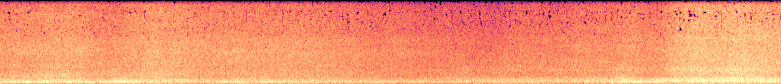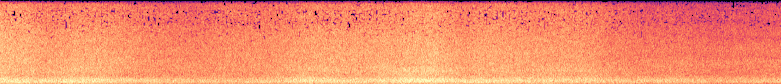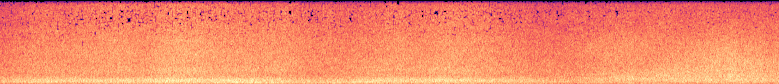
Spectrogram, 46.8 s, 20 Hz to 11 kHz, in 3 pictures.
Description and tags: Hurricane Ophelia - Youghal, Co. Cork, Ireland - 16th October 2017 (2)
Hurricane Ophelia - Youghal, Co. Cork, Ireland - 16th October 2017
Hurricane, 2017, trees, Ophelia, Cork, Co, Youghal, windy, blow, wind, blowing, Ireland, howling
